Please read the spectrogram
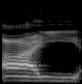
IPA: aːiː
